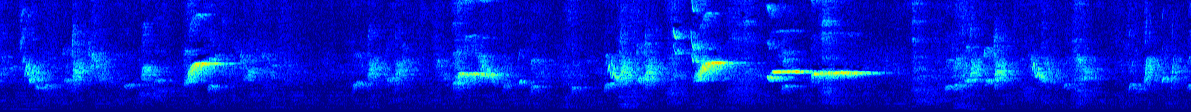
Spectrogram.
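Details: Agitated mutant European goldfinch delivering a lively twittering song, clusters of high chirps broken by clear ringing whistled notes, rising in intensity toward the middle of the phrase.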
